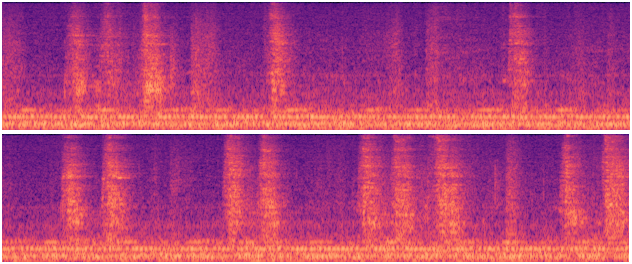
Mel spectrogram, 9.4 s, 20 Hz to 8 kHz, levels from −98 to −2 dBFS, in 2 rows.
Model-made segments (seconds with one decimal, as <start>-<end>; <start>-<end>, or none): none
